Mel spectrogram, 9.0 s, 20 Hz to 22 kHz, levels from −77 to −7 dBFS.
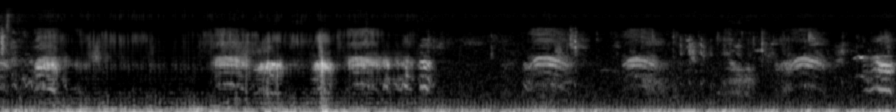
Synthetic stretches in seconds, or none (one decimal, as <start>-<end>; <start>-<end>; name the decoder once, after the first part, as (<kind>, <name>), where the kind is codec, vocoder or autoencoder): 0.4-4.2 (vocoder, BigVGAN v2)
